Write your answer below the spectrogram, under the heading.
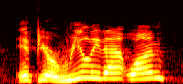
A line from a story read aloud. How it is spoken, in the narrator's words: he says, and he's mocking him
